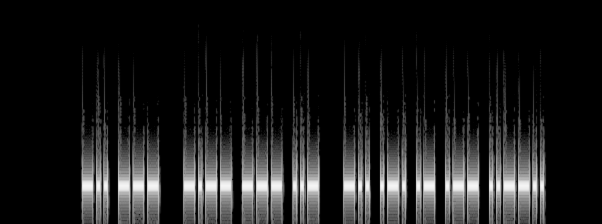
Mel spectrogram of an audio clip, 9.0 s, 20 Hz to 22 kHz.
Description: Morse code, heard as a keyed tone, about 22 wpm, 700 Hz. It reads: DO YOU DRAW?
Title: Sentences from Top 1000 Words - Review Part 1 - 22wpm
